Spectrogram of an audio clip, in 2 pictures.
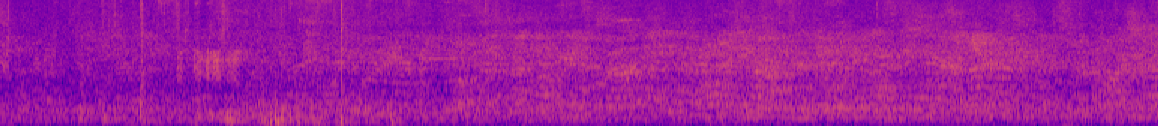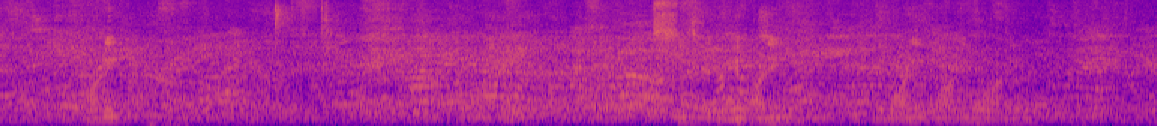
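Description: Several adults and children chatter nearby in a large echoing hall.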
